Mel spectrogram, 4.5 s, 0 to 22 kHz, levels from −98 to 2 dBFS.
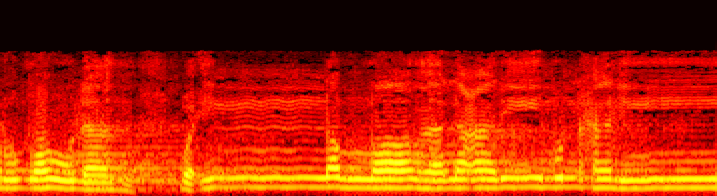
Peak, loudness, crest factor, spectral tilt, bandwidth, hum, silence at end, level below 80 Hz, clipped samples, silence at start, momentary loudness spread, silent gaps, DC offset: -10 dBFS; -24 LUFS; 14 dB; -6 dB/octave; 7.8 kHz; none; 0 s; -64 dBFS; under 0.1%; 0 s; 8 LU; none; under 0.1%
